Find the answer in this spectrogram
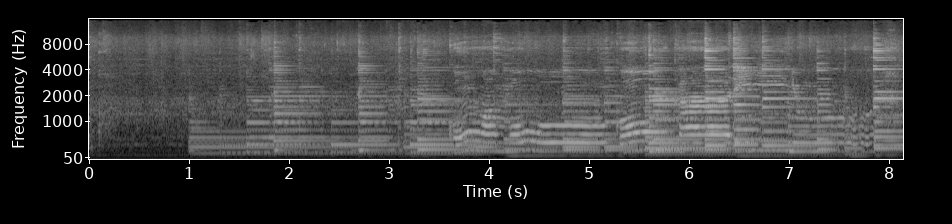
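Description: Instrumental opening of a song: guitar chords starting about a second in, with a low bass note joining and a gliding melody line playing over them.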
